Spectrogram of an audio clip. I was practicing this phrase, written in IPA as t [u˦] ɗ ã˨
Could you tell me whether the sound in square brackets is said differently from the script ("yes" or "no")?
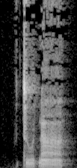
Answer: yes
